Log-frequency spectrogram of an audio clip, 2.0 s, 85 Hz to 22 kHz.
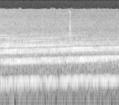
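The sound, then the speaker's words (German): A public missile warning siren sounds alone over public loudspeakers in Japan at 7 a.m., telling people to take shelter: one loud, sustained wailing tone with strong harmonics, its pitch holding steady and creeping slightly upward, with no voices. “Was soll man tun, fragten sich Hunderttausende von Japanern heute früh, als sie um 7 Uhr durch öffentliche Lautsprecher und über Handys aufgefordert wurden, sich in Sicherheit zu bringen.”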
